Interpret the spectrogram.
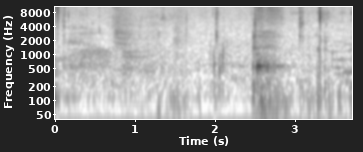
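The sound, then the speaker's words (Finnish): A quiet sip of water: soft mouth and swallowing noises with a couple of small wet clicks and a gulp, over a faint background hiss, with no talking. “Käytännön ihminen, äh, juon hieman vettä.”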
